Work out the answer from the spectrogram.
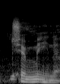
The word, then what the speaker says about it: Cimino: Cimino.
